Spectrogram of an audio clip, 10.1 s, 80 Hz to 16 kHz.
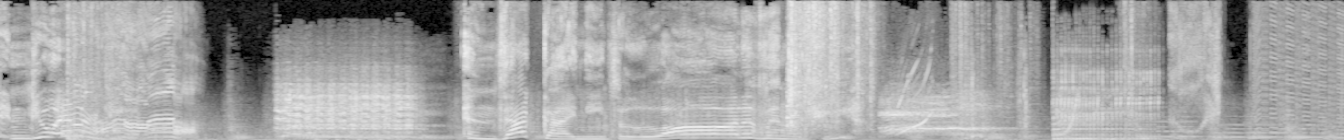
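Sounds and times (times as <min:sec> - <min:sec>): background music: 0:00.0 - 0:10.0
cartoon monster burp: 0:07.9 - 0:09.0.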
